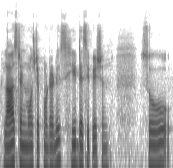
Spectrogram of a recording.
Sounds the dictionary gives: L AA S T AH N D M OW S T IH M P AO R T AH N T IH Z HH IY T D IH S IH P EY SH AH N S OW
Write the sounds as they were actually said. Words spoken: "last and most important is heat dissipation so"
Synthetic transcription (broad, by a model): L AA S T AH N D M OW S T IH P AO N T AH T IH Z HH IY T D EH S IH P EY SH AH N S OW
